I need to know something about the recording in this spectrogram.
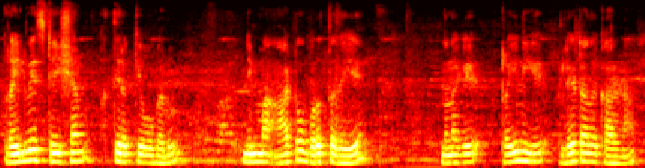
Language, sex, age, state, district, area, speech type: Kannada, male, 18-30, Karnataka, Davanagere, urban, spontaneous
